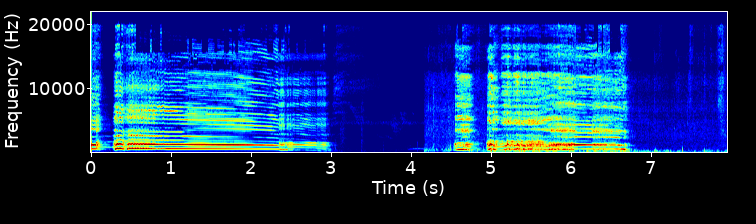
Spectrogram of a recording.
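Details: Rooster crowing: a long sustained crow ending with falling notes, then a second crow with a stammered start over background rustling and noise that continues after it ends.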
